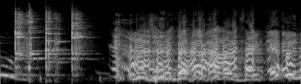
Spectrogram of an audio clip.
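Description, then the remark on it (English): Glasses clink together in a toast, three quick bright ringing taps, followed by people talking and laughing. “Let's cheers. Okay, cheers.”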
